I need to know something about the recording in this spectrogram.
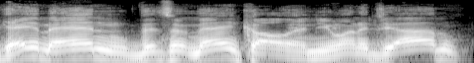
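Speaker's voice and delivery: a friend faking a big-boss call; mock prank caller. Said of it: "going like".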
